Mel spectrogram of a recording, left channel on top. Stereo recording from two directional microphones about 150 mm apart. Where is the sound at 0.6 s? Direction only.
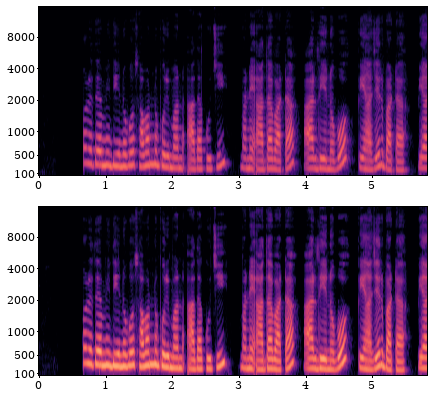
35° right (ahead or behind).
